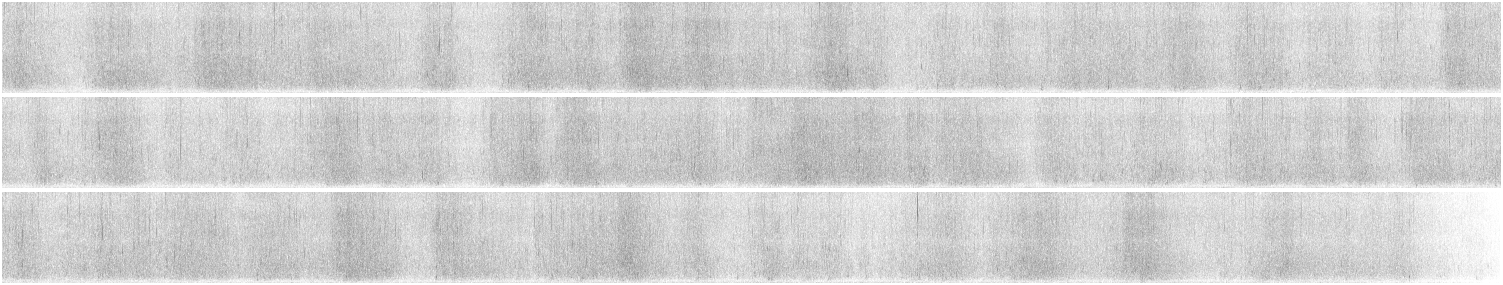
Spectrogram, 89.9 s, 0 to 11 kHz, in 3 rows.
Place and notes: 講美村, Baisha Township - Wave and tidal
Wave and tidal, At the beach
Zoom H6 + Rode NT4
